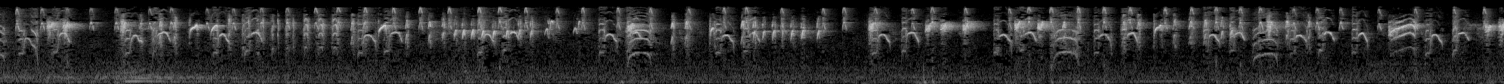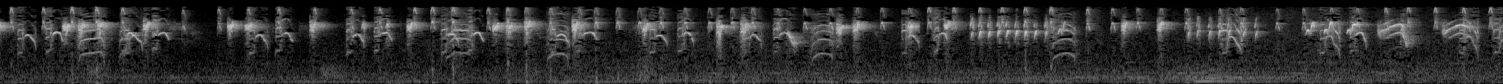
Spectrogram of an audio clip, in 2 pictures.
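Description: Purple-throated sunbirds (Leptocoma sperata) calling: a dense, unbroken stream of rapid, high, thin chirps and twitters, several calls overlapping. These are female alarm calls, the cry of a threatened hen, layered together as a lure to draw in wild sunbirds.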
